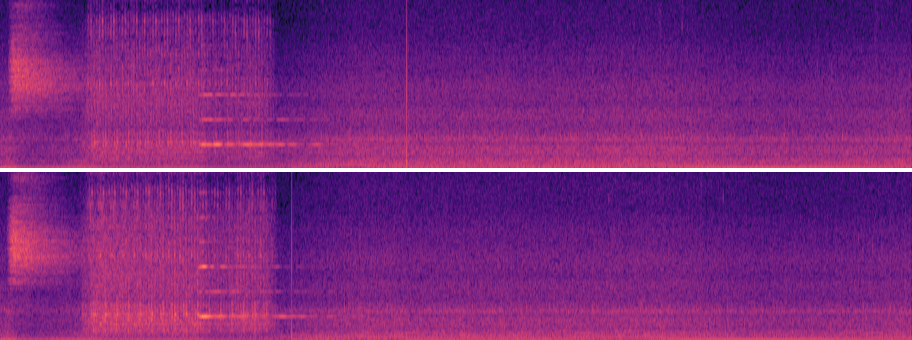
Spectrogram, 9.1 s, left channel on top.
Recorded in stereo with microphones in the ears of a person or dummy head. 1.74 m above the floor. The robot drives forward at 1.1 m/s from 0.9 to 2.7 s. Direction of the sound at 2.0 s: 80° right.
